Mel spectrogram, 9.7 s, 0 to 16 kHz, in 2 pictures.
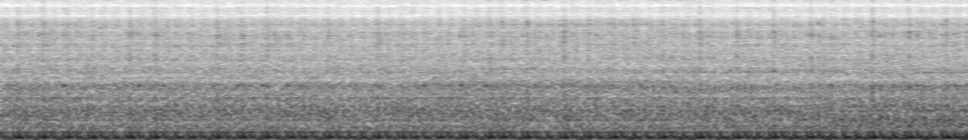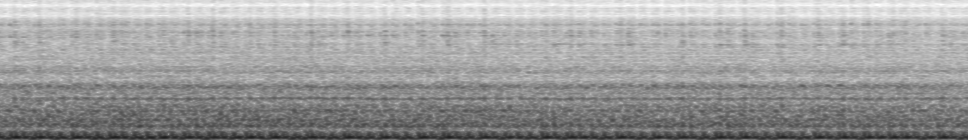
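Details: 2018 Hustler Raptor SD 54-inch mower, Kawasaki FR691V V-twin, after head gasket and valve seal replacement, shroud off, choke start. Warm engine idles with steady even low thrum, about three beats/s, no knocks or misses; spilled oil smoking off. Normal idle.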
